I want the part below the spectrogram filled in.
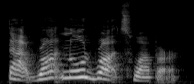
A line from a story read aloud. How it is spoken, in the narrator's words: cried the BFG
